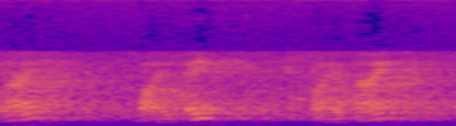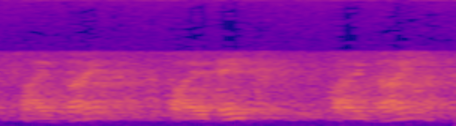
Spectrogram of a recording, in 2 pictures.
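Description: Speech: a man's voice talking in short phrases, about one a second, on a muffled, narrow-band old television soundtrack.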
